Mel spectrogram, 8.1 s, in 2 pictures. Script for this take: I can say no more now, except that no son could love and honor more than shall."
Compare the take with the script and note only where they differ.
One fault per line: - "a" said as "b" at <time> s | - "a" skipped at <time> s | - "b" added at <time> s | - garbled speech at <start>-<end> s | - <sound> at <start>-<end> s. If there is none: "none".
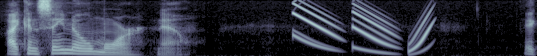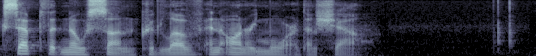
- chirp at 2.2-3.3 s
- tap at 7.7-7.9 s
